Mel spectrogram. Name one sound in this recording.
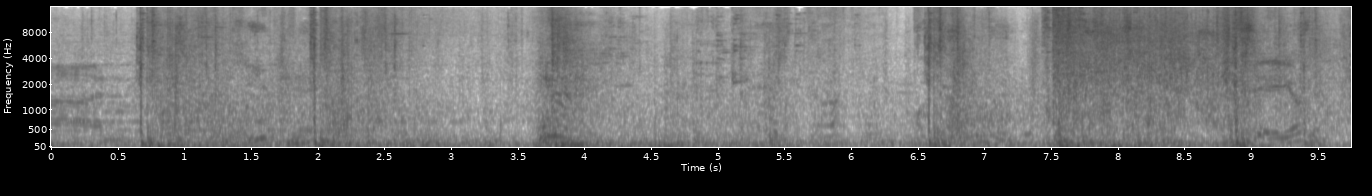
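Gunshots go off in quick bursts.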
